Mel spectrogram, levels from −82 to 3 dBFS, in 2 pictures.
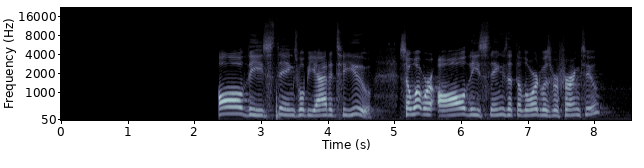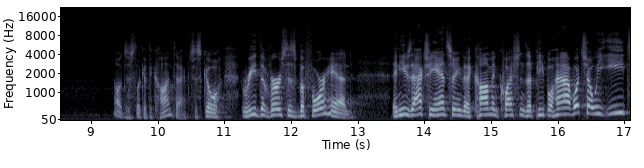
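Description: From the very start until 2.37 s the clip is dead silent: not quiet room tone but plain silence, and the sound then enters abruptly mid-flow rather than beginning naturally. This is an audio dropout to silence already under way when the file opens. The likely cause is that the input was lost, through a disconnected device, a failed link or a mute left on, while the recorder kept writing silence. Whatever occurred in those first seconds is gone.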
